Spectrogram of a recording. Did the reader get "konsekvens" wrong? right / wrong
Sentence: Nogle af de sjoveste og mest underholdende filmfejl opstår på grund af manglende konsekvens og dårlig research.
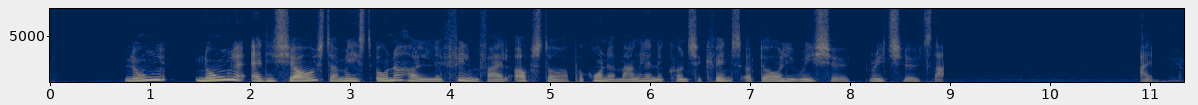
right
